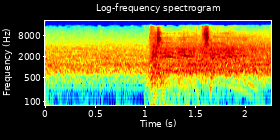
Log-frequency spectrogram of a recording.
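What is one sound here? A wrestler's body slams onto a ring with a heavy thud.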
